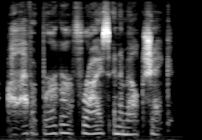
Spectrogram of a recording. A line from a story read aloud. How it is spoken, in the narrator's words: whispers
